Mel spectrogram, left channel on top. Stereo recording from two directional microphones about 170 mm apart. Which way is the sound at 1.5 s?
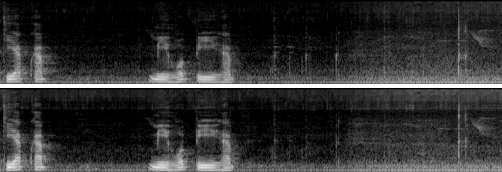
25° right (ahead or behind).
